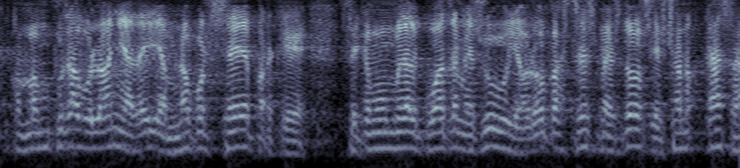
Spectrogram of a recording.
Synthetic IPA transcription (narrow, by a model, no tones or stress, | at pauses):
komampuɾaβolaɲaðejaminoposepoɾke | sekemombeɾalkwat̪ɾemezujaoɾapast̪ɾezmezðosieʃankasa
